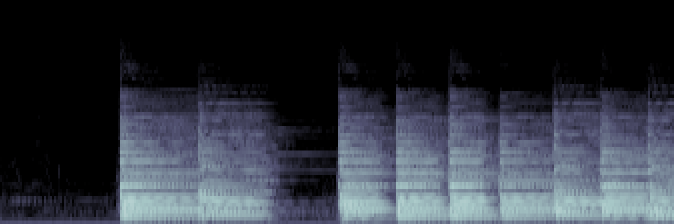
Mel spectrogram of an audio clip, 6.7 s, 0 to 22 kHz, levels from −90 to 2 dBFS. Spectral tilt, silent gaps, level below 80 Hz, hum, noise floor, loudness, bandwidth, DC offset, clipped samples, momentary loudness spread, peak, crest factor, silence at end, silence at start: -10.5 dB/octave; none; -56 dBFS; none; -76 dBFS; -25 LUFS; 5.2 kHz; under 0.1%; under 0.1%; 8 LU; -8 dBFS; 16 dB; 0 s; 1.2 s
